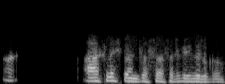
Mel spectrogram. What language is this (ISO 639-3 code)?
kas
